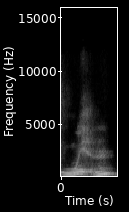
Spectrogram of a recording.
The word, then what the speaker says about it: Nguyen: never knowing the difference, not being able to pronounce my last name correctly, Nguyen, Nguyen, Nguyen, it's Nguyen. Actually, it's Nguyen, but you probably can't pronounce it correctly anyway, but I will tell you how it's pronounced.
